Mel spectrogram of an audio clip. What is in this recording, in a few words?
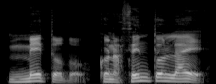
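"método", Spanish, male; mekanta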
